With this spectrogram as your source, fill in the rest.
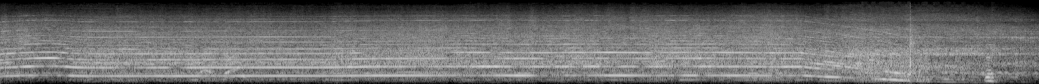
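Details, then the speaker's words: Retro Hoover Turbomaster U5078 vacuum, first run after decades unused, fan missing: steady high motor whine with faint rough rattle, then winding down, with burning plastic smell; suspected dry, seized plastic bearings, not confirmed. "all you smell burning plastic which is probably the bearings somewhere spinning around themselves"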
